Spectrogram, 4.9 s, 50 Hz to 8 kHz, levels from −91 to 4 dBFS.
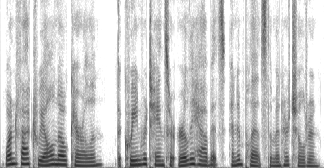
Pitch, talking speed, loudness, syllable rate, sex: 195 Hz, 220 wpm, -18 LUFS, 6.1 syllables/s, female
